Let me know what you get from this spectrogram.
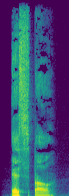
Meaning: edible (that can be eaten without harm; suitable for consumption)
- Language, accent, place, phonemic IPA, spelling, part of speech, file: German, Germany, Berlin, /ˈɛsbaːɐ̯/, essbar, adjective, De-essbar.ogg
